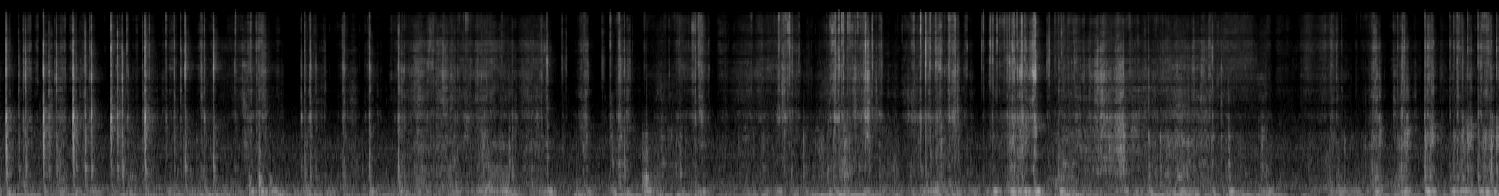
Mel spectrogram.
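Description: Long fingernails tap the face, jaw and top of a hollow plastic skull candelabra lamp, giving rapid, dry, bright clicks that die away almost instantly. A steady low hum runs underneath throughout.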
